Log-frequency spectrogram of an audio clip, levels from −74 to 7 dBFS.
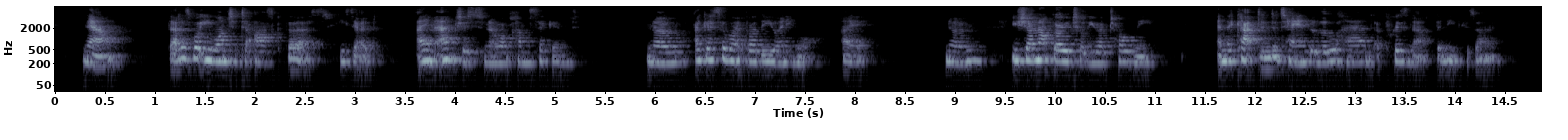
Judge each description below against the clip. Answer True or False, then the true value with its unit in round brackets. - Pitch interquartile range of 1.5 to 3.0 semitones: True (2.7 semitones)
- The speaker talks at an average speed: False (210 wpm)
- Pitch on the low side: False (235 Hz)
